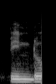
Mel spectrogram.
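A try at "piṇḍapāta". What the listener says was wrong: আমাদের ওখানে বলে যে পিন্দু পাতা, পিন্দু পাতা, আসলে এটা পিন্দু পাতা না, পিন্দা পাতা। ওখানে বলে যে পিন্দুপাত, পিন্দুপাত, আসলে পিন্দুপাত না, পিন্দা পাতা আছে, পিন্দু পাতা নাই।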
